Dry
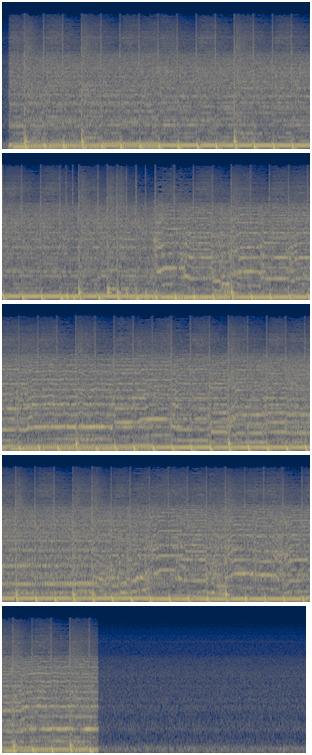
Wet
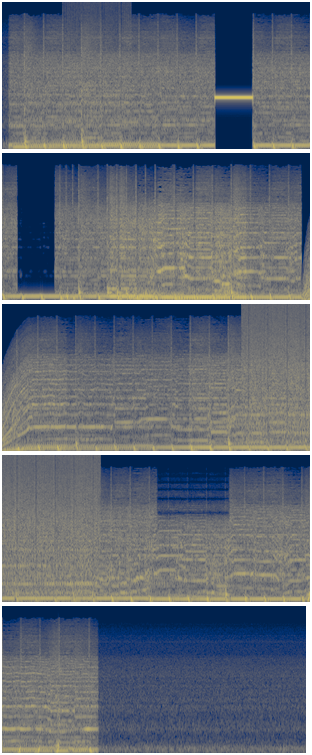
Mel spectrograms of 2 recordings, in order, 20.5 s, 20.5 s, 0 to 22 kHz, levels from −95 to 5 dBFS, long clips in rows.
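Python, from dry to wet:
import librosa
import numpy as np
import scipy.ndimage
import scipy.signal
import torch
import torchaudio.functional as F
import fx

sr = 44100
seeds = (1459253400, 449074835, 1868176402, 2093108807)

y = fx.zero_step(x, sr, step_db=-30.5, at=(0.8, 1.72))
y = fx.spec_expand(y, sr, power=3.6, at=(4.3, 4.81))
y = fx.env_flatten(y, sr, amount_pct=100, at=(5.54, 7.36))
y = fx.clip_1bit(y, sr, at=(11.4, 13.63))
y = fx.savgol(y, sr, points=25, at=(14.37, 15.34), fade=0.02)
y = fx.edit(y, sr, fx.bleep(start_s=2.83, length_s=0.51, hz=1520.0, db=-9.5),
    fx.tape_start(start_s=8.09, length_s=0.47),
    fx.clip_gain(start_s=9.07, length_s=1.63, db=-4.5),
    fx.reverse_span(start_s=16.36, length_s=1.03), tone=tone)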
